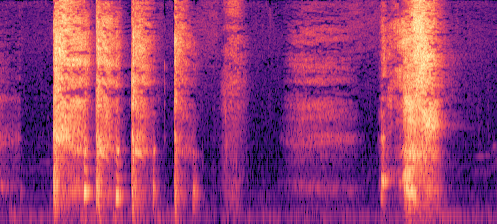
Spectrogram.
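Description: A run of four sharp, explosive bursts, a short pause, then one more forceful burst: repeated sneezing.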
